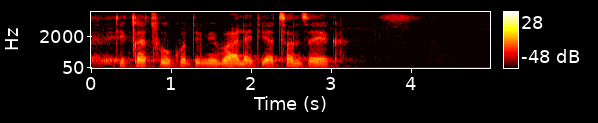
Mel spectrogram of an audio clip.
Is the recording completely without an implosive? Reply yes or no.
no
